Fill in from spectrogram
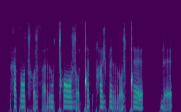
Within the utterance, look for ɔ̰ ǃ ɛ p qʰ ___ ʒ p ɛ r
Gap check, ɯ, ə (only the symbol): ɯ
